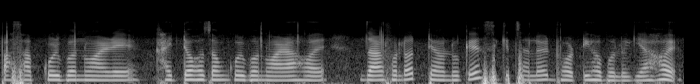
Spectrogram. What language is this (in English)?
Assamese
